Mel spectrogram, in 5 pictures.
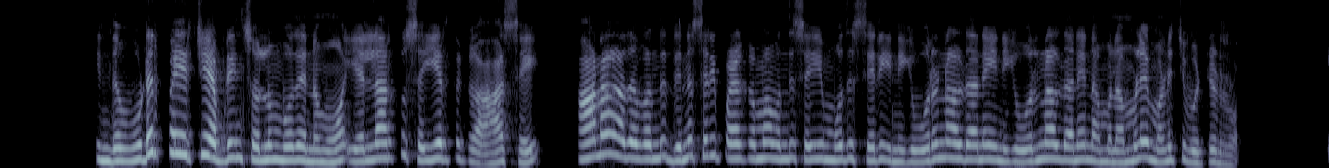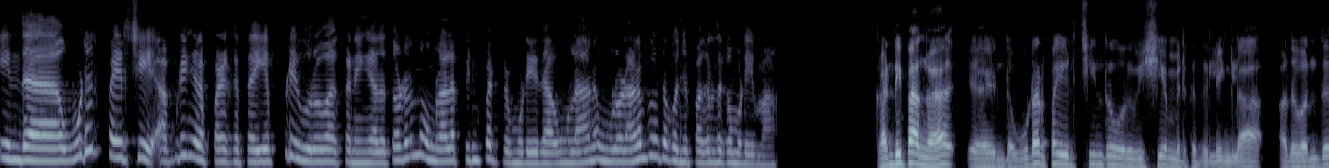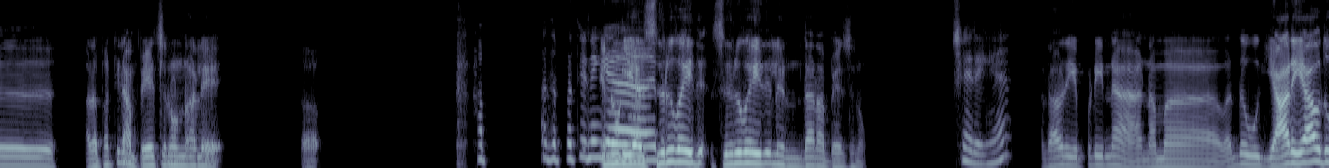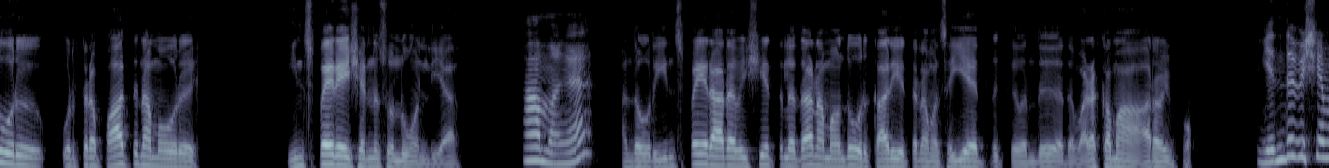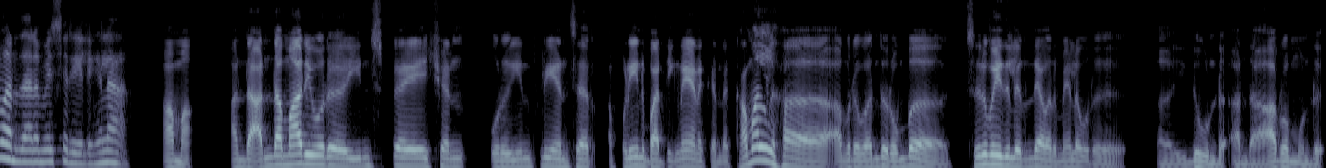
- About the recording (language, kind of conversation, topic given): Tamil, podcast, உங்கள் உடற்பயிற்சி பழக்கத்தை எப்படி உருவாக்கினீர்கள்?
- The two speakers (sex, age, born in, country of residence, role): female, 40-44, India, India, host; male, 45-49, India, India, guest
- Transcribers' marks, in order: drawn out: "வந்து"; grunt; other background noise; in English: "இன்ஸ்பைரேஷன்னு"; in English: "இன்ஸ்பயர்"; in English: "இன்ஸ்பிரேஷன்"; in English: "இன்ஃபுளியன்சர்"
